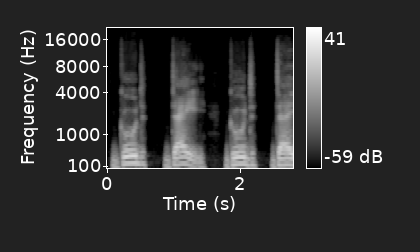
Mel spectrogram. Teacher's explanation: we've got two D's next to each other so we simply drop one and say One D sound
